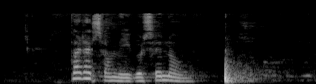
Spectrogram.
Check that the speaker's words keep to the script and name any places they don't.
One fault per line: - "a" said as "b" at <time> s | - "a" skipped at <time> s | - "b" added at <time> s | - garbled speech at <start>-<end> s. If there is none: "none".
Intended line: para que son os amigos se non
- "que son" skipped at 0.9 s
